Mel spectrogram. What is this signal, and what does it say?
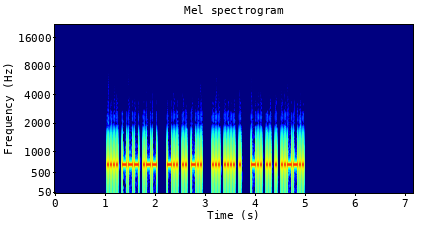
Morse code, heard as a keyed tone, about 40 wpm, 700 Hz. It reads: HOW DID SHE DIE?
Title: Sentences from Top 1300 Words 40wpm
